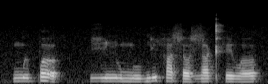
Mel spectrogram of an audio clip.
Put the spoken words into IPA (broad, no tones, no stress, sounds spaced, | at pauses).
m ɯ p ʌ | ɣ i ɲ u m u ɡ ĩ h a ɬ ʌ ɮ a kʰ e β ʌ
